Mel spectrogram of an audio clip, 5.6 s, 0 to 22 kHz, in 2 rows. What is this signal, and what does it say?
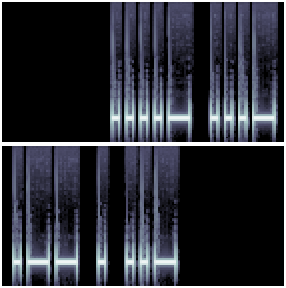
Morse code, heard as a keyed tone, about 17 wpm, 700 Hz. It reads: 4VWEU
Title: Five Challenging Letter-Number Combinations 17wpm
